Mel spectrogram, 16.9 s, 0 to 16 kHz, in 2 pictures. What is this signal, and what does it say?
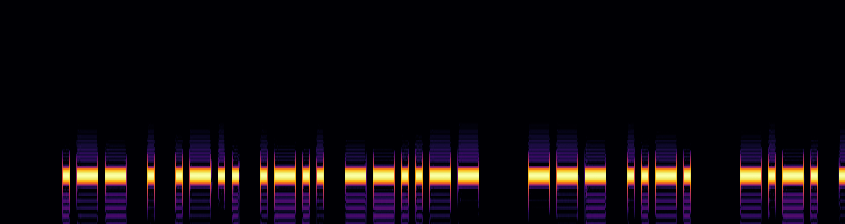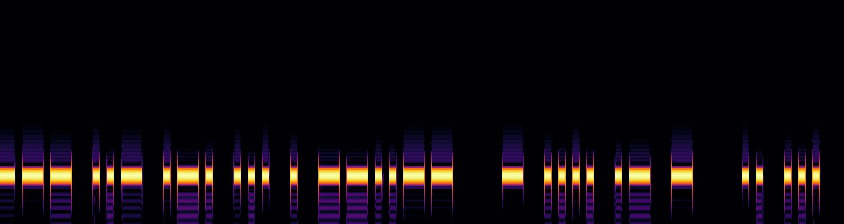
Morse code, heard as a keyed tone, about 17 wpm, 700 Hz. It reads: WELL, OF COURSE, THAT IS
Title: Sentences from Top 1000 Words - Review Part 1 - 17wpm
